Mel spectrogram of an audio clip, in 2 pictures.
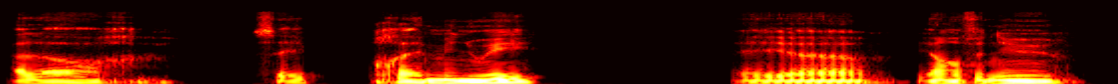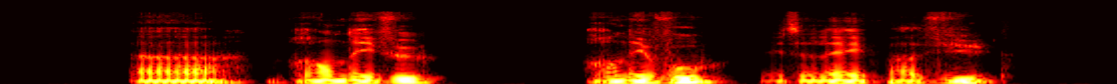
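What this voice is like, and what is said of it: Non-native accent in French. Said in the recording (French): “mon accent c'est pas très bon”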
